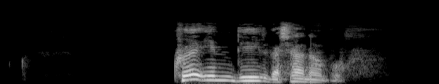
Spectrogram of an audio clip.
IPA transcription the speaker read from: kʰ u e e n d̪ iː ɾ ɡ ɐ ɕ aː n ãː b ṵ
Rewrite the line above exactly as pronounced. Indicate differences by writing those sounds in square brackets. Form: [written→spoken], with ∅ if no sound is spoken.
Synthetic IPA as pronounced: kʰ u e [e→i] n d̪ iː ɾ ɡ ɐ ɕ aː n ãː [b→p] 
